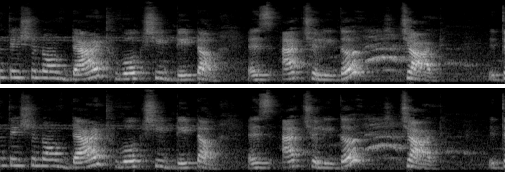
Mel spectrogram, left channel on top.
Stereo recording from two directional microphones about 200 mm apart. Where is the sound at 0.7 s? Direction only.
20° right (ahead or behind).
